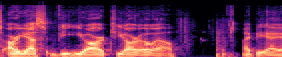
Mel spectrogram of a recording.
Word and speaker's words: Resveratrol: you're welcome Karina okay questions about Resveratrol it is spelled how is I think it's resvertol might be a l i don't often spell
